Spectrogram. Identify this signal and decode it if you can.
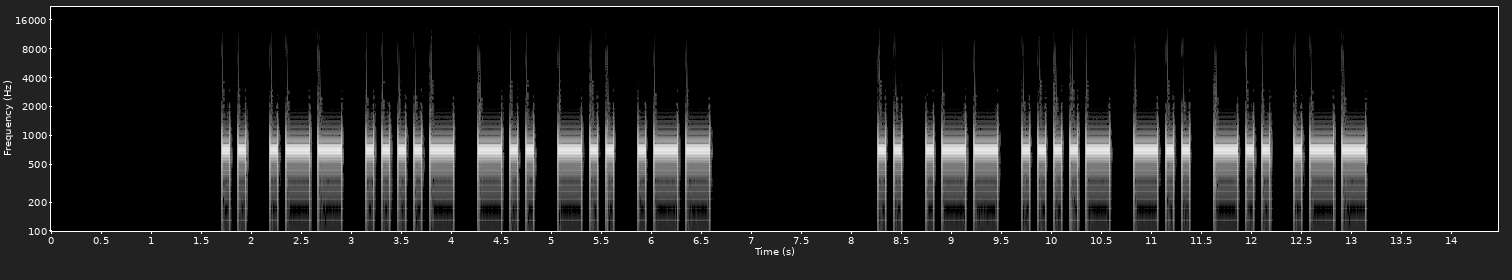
Morse code, heard as a keyed tone, about 15 wpm, 700 Hz. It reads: IW4DDW IW4DDW
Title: DXCC-100 Call Signs - 6 Characters - Repeated 2x - 15wpm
